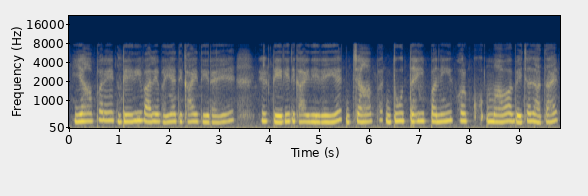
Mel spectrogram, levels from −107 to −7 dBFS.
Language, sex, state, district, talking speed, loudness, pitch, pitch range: Hindi, female, Chhattisgarh, Bastar, 165 wpm, -22 LUFS, 255 Hz, 240-270 Hz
